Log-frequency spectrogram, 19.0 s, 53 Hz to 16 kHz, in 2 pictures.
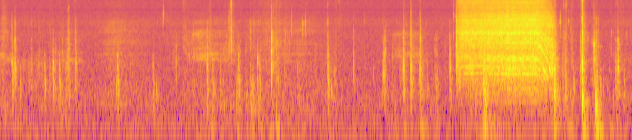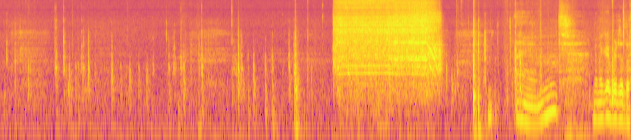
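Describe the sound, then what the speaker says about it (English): A screwdriver drives screws back into a Hoover Turbopower Junior U1100 vacuum cleaner. It gives two loud, sustained whirring bursts of about a second each amid quieter clicks and handling noises, with a voice talking close by. "I'm going to put these screws back in."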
